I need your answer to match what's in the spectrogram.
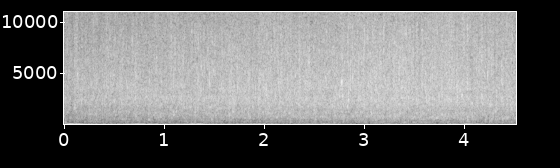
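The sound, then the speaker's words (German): Water babbles slowly along a narrow levada irrigation channel beside a hiking path, a continuous trickling and gurgling with no voices, holding an even level throughout. “Es macht dann etwas kühl, Vogelgezwitscher und die Levada plätschert langsam vor sich hin.”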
